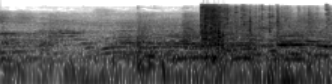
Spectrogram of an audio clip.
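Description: Glass-shattering sound effect: a sudden crash with a ringing tail about one and a half seconds in, laid over faint voices.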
